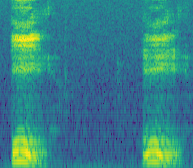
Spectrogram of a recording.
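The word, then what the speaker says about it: いい: on slide uh one which was remember this e e which is good and it can also be pronounced yoy and that's important to note here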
